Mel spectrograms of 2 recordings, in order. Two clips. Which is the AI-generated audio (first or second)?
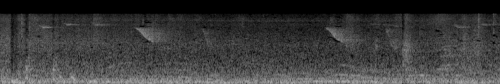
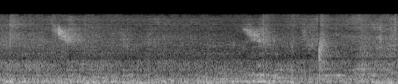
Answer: second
